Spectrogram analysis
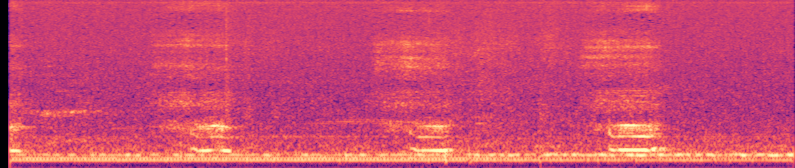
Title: Snoring baby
